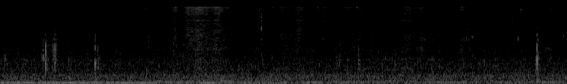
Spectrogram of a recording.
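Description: Quiet eating sounds: a person chewing a mouthful of food with a few faint clicks and scrapes, over a steady low hum.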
